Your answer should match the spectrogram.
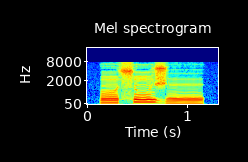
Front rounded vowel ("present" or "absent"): present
